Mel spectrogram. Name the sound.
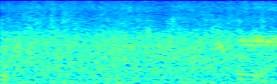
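rain falling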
